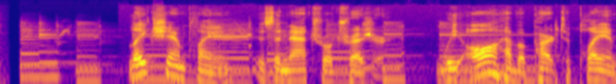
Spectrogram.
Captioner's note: male Voice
